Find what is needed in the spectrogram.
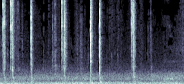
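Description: Ratchet of an Erickson Winder ratchet tie-down strap being worked to tighten the strap: about seven sharp, unevenly spaced clicks as the handle is pumped.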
